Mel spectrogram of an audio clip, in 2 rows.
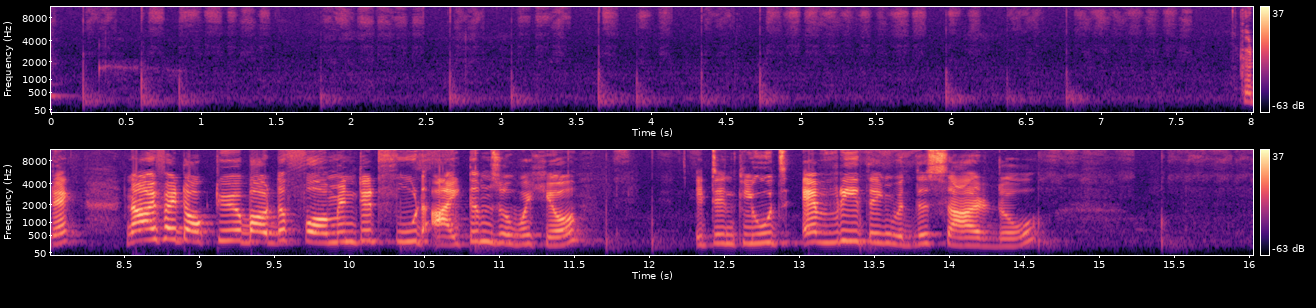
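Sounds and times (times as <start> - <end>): pen writing on a board: 0.0 - 7.6, 11.7 - 12.3, 14.6 - 16.0.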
